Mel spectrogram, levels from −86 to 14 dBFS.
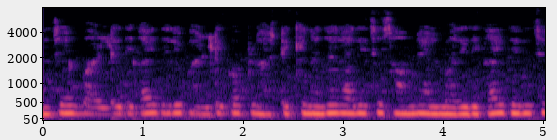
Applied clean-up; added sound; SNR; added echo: classical method WPE with log-MMSE.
